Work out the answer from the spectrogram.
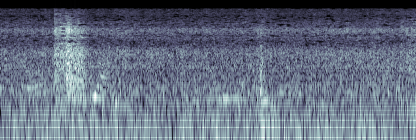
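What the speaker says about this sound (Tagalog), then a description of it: "Umuulan pa." Steady rain falls outdoors during a scooter repair session, a continuous broadband hiss running through the whole stretch, with people talking over it.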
